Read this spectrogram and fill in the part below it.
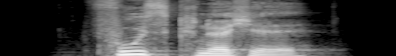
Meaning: lump on inside and outside of the ankle: 1. ankle 2. malleolus
- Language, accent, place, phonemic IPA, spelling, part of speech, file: German, Germany, Berlin, /ˈfuːsˌknœçl̩/, Fußknöchel, noun, De-Fußknöchel.ogg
